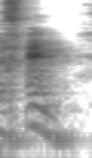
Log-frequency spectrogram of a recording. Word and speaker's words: geen: Si deve pronunciare geen.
